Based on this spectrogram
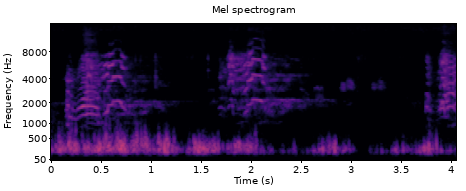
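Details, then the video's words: Southern screamer giving harsh honking trumpet calls at the start and again midway, partly buried under heavy low rumbling noise. "Chajá audio"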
